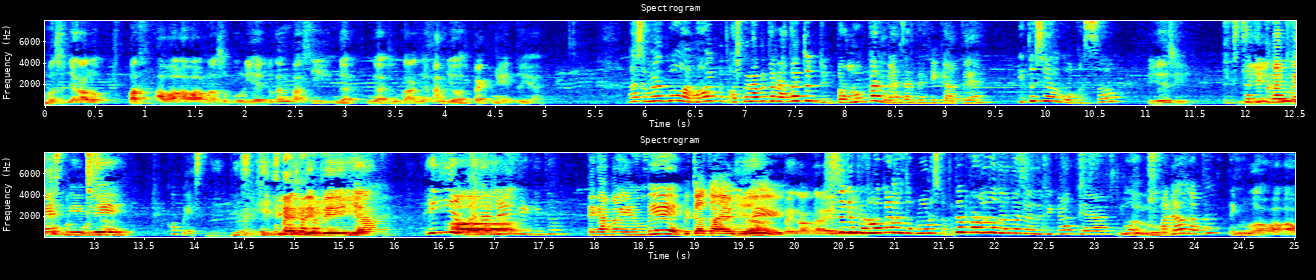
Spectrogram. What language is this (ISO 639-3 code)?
ind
